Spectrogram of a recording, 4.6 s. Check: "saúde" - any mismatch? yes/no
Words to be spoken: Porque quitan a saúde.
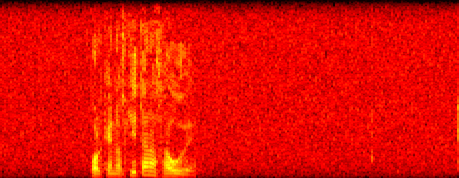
no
